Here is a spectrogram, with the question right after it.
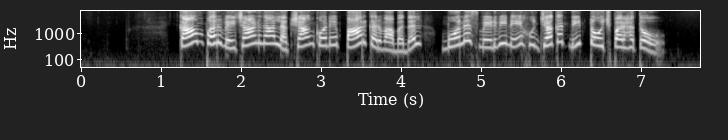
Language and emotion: Gujarati, happy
